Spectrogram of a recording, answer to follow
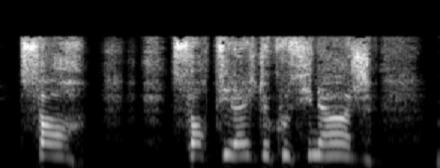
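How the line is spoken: Stammer. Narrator (French): balbutia Hermione

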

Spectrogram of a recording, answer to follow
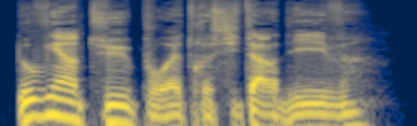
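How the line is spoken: Cold question. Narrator (French): demanda Dame Eliabelle froidement

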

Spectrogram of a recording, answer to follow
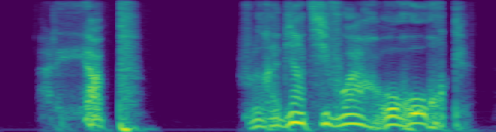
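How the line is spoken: Murmuring. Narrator (French): murmura-t-il

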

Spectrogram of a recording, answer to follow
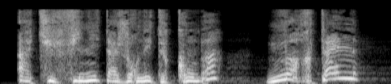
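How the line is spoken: Sarcastic shout, stressed word. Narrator (French): hurle-t-elle, insistant sur ce dernier mot d'une voix sarcastique

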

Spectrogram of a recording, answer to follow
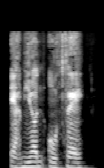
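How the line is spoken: Stern interruption. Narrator (French): l'interrompit Ron d'un ton sévère

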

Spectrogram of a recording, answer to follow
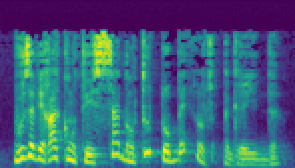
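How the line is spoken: Exasperated tone. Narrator (French): dit le professeur McGonagall d'un ton exaspéré

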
